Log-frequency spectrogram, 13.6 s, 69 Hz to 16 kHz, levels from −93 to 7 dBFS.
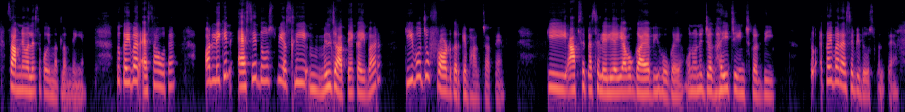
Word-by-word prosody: सामने 210 -3 +8
वाले 195 -1 0
से 210 - -18
कोई 180 -3 -5
मतलब - - -13
नहीं - - -15
है, - - -19 0.5
तो 310 - -7
कई 295 0 +6
बार 315 -1 +5
ऐसा 255 +6 -5
होता 245 0 -3
है। 255 - -12 0.5
और 310 +1 +3
लेकिन 335 +6 +2 0.2
ऐसे 245 +10 +1
दोस्त 315 -1 -7
भी 320 - 0
असली 285 0 -2
मिल 215 +3 -1
जाते 190 -6 +4
हैं 185 - -4
कई 175 -2 0
बार 185 - -3 0.4
कि 305 +3 -1
वो 390 +3 -2
जो 405 +1 -2
फ्रॉड 200 -1 +3
करके 175 -1 -4
भाग 155 - -14
जाते - - -15
हैं - - -20 0.6
कि 220 -3 -1
आपसे 205 +4 +6
पैसे 205 0 -4
ले 185 -2 +1
लिया 185 0 +1
या 185 0 +3
वो 195 - -2
गायब 175 0 +5
ही - - -6
हो 165 - -5
गए 80 0 -6
उन्होंने 195 +2 -6
जगह 180 -2 -2
ही 210 - +2
चेंज 180 -4 -7
कर 175 - -5
दी। 160 0 -12 0.5
तो 485 - -8
कई 315 0 +1
बार 305 -3 +1
ऐसे 235 -2 -1
भी 200 - -8
दोस्त - - -11
मिलते - - -20
हैं। 90 - -18
210 Hz, 250 wpm, -24 LUFS, 185-290 Hz, 0.6 s, सामने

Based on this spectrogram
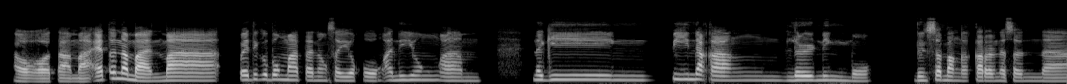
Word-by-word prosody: Oo, 140 -2 0
tama. 140 -1 0
Eto 200 +9 +4
naman 170 -11 +5
ma 180 +1 +6 0.6
pwede 210 +2 -1
ko 230 - -1
bang 225 0 -1
matanong 190 -3 -1
sa'yo 180 -2 -2
kung 175 -1 -5
ano 195 +1 -4
yung, 205 -1 -6
um, 175 -1 -3 0.7
naging 215 -1 -3 0.2
pinakang 195 -5 0
learning 195 0 0
mo 160 -1 -6 0.4
do'n 185 0 -5
sa 210 +3 +3
mga 180 -3 -1
karanasan 170 -1 -1
na 155 -1 -3
190 Hz, 130 wpm, -21 LUFS, 170-205 Hz, 0.7 s, ma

